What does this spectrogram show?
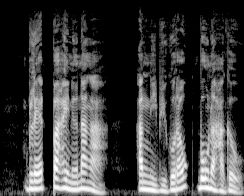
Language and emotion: Bodo, fearful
